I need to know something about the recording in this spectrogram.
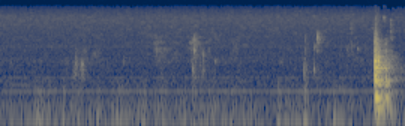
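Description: Someone sips water: quiet handling noises and faint movement over a low background hum, ending in a short, louder slurping gulp. No one speaks.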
